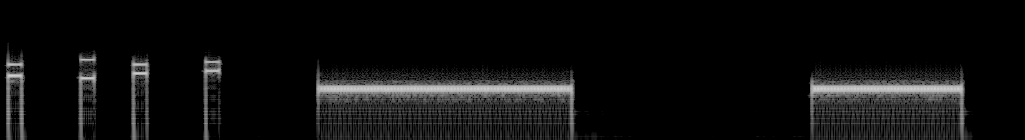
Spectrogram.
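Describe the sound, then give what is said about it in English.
Four short touch-tone dialing beeps on a telephone line, followed by two long, steady ringback tones with silence between them. The first tone lasts about two seconds and the second is shorter. No one speaks. “So I'm going to dial her number right now.”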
